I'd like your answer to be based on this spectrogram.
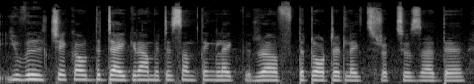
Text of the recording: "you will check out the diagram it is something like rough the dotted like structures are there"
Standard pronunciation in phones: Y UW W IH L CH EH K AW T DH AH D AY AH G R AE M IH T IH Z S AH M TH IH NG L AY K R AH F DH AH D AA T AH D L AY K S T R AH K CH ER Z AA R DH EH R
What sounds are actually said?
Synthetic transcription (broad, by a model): Y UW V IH L CH EH K AW T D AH D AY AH G R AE M IH T IH Z S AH M T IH NG L AY K R AH F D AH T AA T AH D L AY K S T R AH K CH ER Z AA R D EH R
